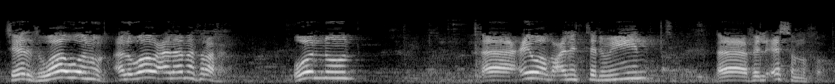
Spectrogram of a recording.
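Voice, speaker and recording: High bright male grammar teacher. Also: expressive, a little fast, long pauses. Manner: questions students by name, teasing, repetitive drilling. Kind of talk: classroom lesson. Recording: dull lo-fi recording.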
